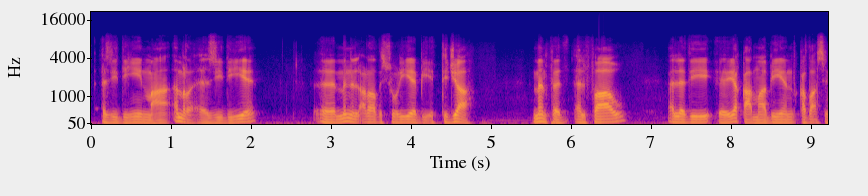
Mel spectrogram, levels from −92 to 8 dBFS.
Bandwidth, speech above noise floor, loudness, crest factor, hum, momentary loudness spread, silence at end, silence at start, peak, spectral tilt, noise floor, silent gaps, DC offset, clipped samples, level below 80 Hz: 9.4 kHz; 31 dB; -20 LUFS; 20 dB; none; 8 LU; 0 s; 0.15 s; 0 dBFS; -6 dB/octave; -50 dBFS; none; under 0.1%; under 0.1%; -44 dBFS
